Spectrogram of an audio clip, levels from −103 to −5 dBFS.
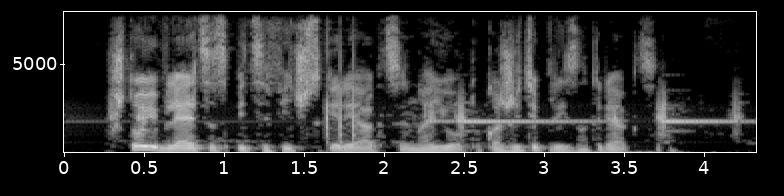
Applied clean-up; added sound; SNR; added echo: classical method spectral subtraction.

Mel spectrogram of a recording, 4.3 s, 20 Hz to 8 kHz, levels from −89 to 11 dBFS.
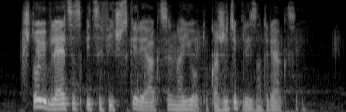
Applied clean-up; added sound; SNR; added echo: neural separator model SepFormer DNS4.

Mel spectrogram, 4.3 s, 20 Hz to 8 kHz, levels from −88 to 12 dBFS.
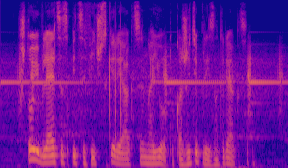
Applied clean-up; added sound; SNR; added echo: none; Bicycle bell; 6 dB; none.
